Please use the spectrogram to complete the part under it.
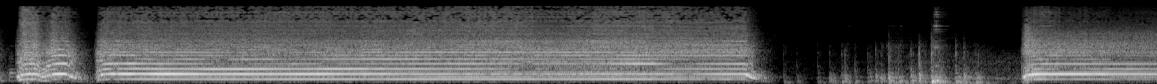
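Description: A hand blender whirs steadily in liquid.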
